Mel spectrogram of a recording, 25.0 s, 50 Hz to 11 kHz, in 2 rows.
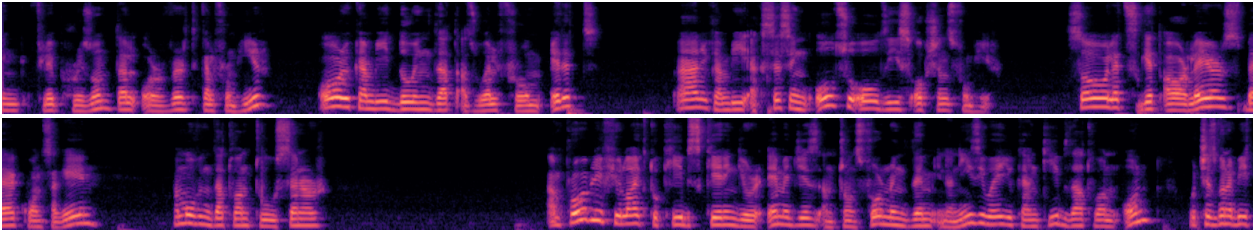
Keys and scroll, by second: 14.1 super+z.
